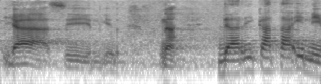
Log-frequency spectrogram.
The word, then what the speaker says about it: Yasin: ngajinya enggak pakai bulu dia bacanya Ya asin gitu ya padahal panjang maksudnya Yasin gitu Nah dari kata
